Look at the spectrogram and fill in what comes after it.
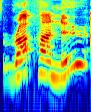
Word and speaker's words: Rapa Nui: Rapa Nui, I think is how you say this film's name.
